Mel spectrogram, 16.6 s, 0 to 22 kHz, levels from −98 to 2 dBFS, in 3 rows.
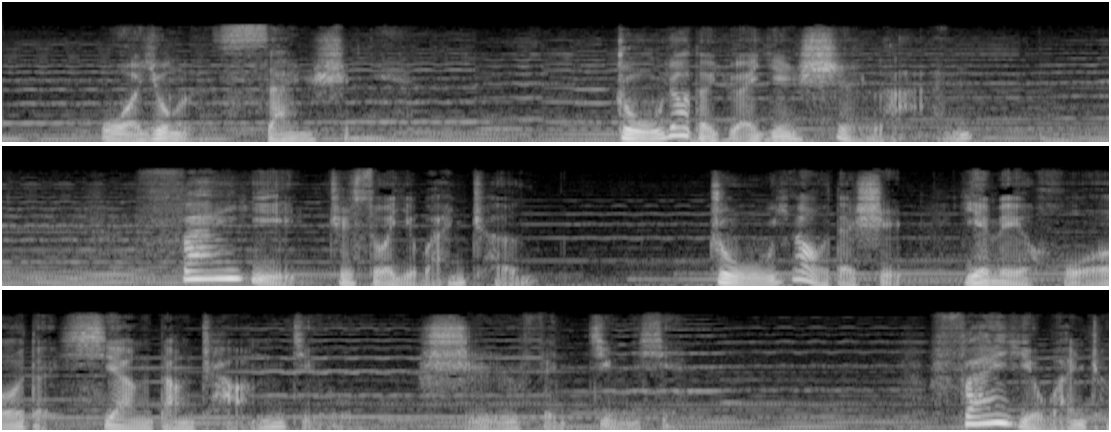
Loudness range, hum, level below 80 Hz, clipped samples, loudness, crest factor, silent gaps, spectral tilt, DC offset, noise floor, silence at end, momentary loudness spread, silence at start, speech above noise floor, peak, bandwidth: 5 LU; none; -42 dBFS; under 0.1%; -26 LUFS; 22 dB; none; -5.5 dB/octave; 0.1%; -53 dBFS; 0 s; 22 LU; 0 s; 27 dB; -6 dBFS; 11 kHz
